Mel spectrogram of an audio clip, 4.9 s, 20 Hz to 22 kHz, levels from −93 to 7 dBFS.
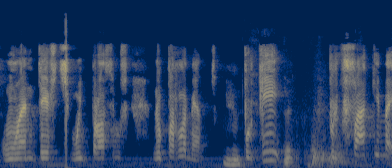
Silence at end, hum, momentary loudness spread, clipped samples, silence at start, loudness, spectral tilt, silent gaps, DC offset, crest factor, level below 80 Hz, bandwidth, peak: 0 s; none; 16 LU; under 0.1%; 0.05 s; -28 LUFS; 0.5 dB/octave; none; under 0.1%; 24 dB; -76 dBFS; 15 kHz; -6 dBFS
